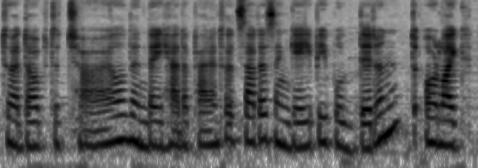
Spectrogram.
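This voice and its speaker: Creaky-voiced woman streaming casually. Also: lowish voice, fairly even intonation, moderate pace. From Croatia. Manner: sweary, informal. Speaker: livestream host. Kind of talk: casual livestream chat, reacting to chat and posts.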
